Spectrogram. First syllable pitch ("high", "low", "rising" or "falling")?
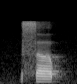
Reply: low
